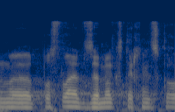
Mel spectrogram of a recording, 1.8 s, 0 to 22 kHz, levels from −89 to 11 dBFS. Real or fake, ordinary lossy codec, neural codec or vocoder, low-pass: fake; MP3, 96 kbps; codec, 24 kHz, 3 kbps, HILCodec; 10.8 kHz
